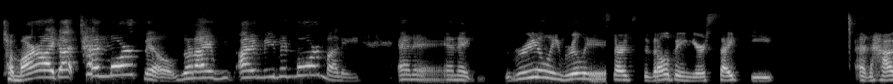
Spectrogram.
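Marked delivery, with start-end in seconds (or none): 0.0-3.6 high, excited bragging; mock-naive glee; giddy boast. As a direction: crow about easy money, pitched way up. Voicing naive younger self boasting.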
